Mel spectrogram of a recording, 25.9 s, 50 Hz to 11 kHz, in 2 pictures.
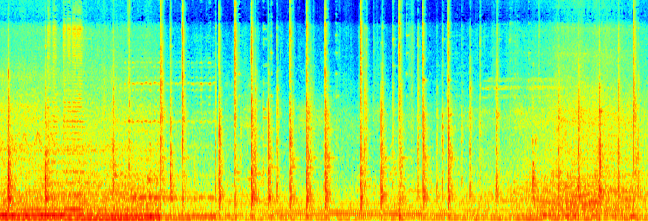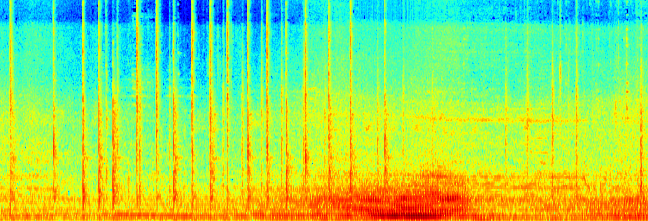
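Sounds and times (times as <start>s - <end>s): cleaver chopping on wooden block: 3.2s - 21.8s.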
